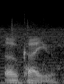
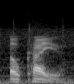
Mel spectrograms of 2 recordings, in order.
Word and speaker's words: okayu: And just for Essy's sake, the meal that she's eating is okayu. What? Yeah. It's what? Okayu. O-K-A-Y-U. We're talking about However the you children's pronounce show with the bald cancer patient.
